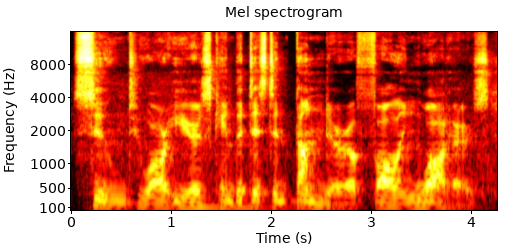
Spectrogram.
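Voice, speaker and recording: A man's voice: lowish voice, fairly even intonation, a little slow, a bit bright, slight background noise, rough recording. A man narrating a horror fantasy story in a solemn, theatrical dramatic reading. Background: prominent music soundscape.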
